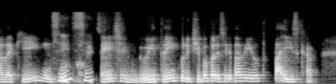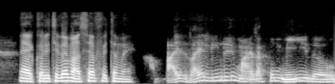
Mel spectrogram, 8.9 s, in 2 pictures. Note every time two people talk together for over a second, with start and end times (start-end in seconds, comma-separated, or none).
none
